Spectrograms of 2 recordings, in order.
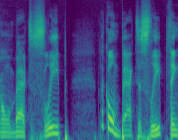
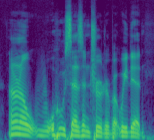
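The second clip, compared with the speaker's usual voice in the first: ordinary talk, nothing marked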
